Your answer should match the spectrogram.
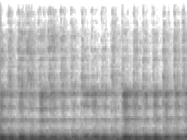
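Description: Electric guitar played with a pick: a steady, even run of single notes on the open strings, picked several times on each string before moving to the next, as a picking exercise across the strings.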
